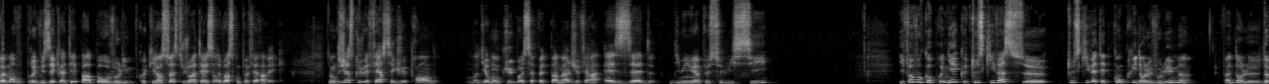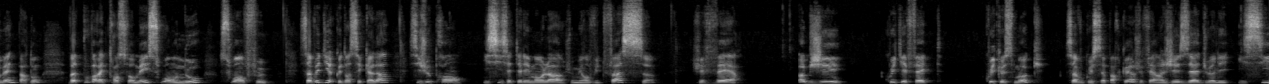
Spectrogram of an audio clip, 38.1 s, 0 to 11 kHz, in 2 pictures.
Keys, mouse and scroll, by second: 5.3 click, 8.6 s, 14.1-14.8 middle drag, 14.8-17.4 scroll up 5, 25.7-27.7 middle drag, 27.7 KP_1, 28.6-30.7 scroll down 4, 30.7-33.9 drag, 36.0 g.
